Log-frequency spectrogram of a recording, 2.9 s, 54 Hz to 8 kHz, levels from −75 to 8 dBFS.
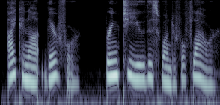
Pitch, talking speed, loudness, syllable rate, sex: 185 Hz, 185 wpm, -17 LUFS, 6.5 syllables/s, female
